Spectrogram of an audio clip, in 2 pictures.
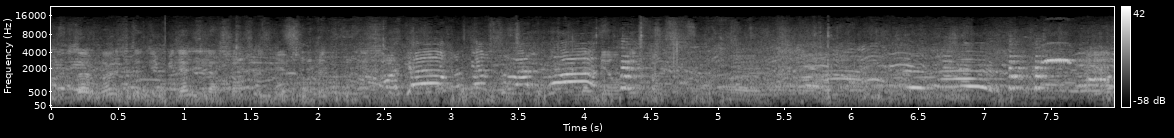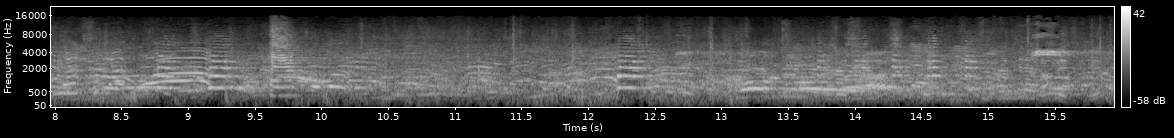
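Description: Adult spectators nearby shout and cheer outdoors.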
